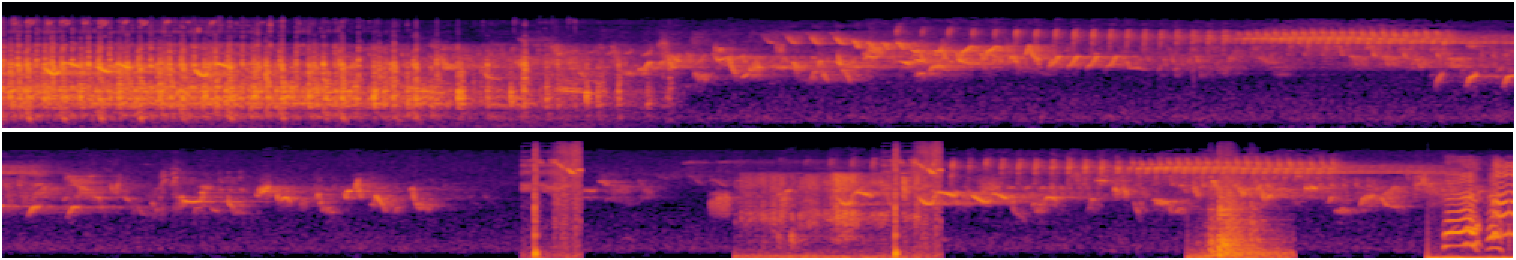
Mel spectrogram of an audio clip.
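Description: Birds chirping and tweeting. For the first few seconds a small motor's fast rattle carries on, then cuts off. A few brief knocks or rustles come in the second half.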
